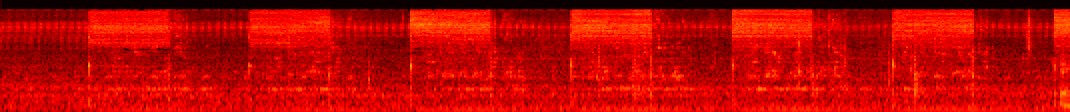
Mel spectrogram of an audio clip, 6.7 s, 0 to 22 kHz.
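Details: 2003 VW Beetle 1.8T, engine off, boost control solenoid valve N249 output test with a vacuum pump supplying vacuum: crisp hissing click about once a second, valve switching properly; diverter valve then suspected for the boost-leak codes.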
